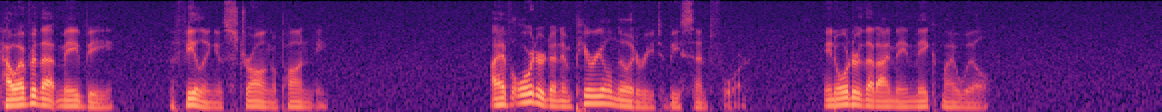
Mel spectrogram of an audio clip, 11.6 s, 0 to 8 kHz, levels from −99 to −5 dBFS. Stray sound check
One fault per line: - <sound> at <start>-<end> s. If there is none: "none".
none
